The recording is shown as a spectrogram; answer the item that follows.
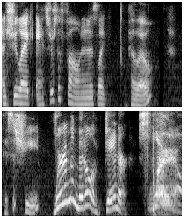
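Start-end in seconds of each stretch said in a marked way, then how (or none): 2.5-6.1 mock, weirdly controlled, hostile tone, pitched up. Retelling how Gail answers the phone at dinner: imitating a weirdly controlled hostile tone. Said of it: "weirdly controlled, hostile vibe".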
